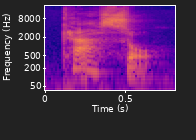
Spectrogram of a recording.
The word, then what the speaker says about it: castle: is silent and Castle lots of students say castle but the t is also silent in this word we have to say castle castle subtle we don't say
